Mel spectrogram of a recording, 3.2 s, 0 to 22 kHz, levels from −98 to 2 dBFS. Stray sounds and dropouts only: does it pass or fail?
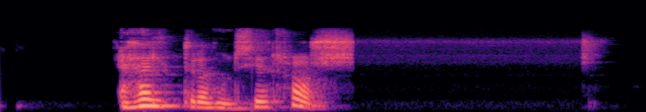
pass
